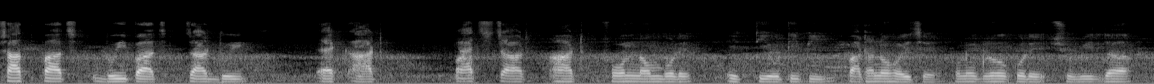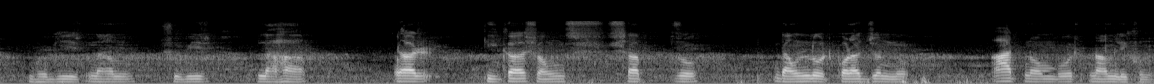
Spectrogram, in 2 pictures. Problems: constant background noise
